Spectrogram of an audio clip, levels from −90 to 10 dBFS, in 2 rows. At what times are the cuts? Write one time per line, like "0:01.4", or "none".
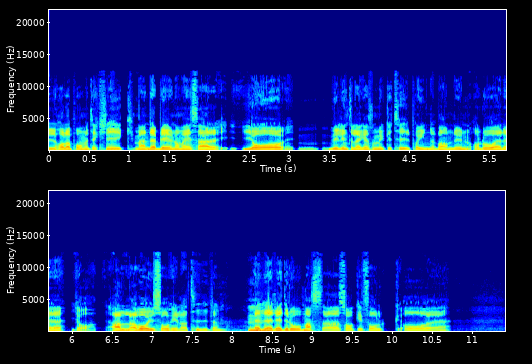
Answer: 0:05.9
